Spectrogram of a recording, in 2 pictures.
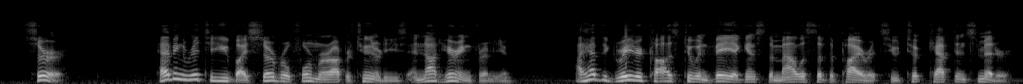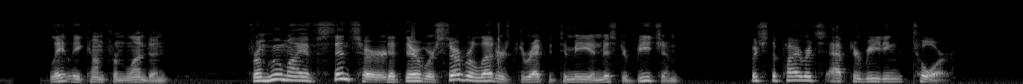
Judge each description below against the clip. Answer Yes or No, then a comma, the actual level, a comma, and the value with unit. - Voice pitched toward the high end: No, low, 135 Hz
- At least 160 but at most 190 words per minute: Yes, average, 170 wpm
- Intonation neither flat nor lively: No, wide, 7.2 semitones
